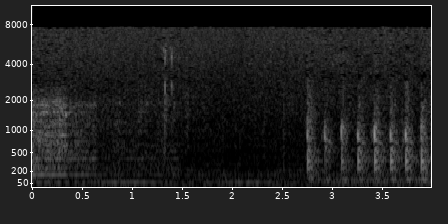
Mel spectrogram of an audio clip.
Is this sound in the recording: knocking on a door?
yes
